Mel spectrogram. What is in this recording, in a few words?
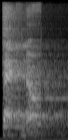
techno; Kermis Jingles Diversen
